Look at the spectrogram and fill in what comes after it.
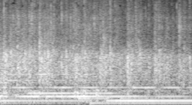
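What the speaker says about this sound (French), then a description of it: "On peut applaudir Aline et les ados." A church congregation claps in steady, sustained applause, a dense wash of hands close by with a low organ or keyboard tone holding underneath.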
